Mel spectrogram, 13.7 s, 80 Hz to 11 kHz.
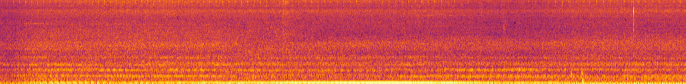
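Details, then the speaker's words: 2014 Dodge Ram 1500 5.7 Hemi V8 just after an oil change, first start, settling from high idle: smooth, steady low rumble with even firing and no ticking or dry clatter; normal idle, oil circulated. "sounds good just came out of its high idle so it's settling and I'm sure the oil pump through the entire motor by now"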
